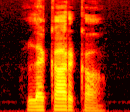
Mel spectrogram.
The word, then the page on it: docteur: /dɔk.tœʁ/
